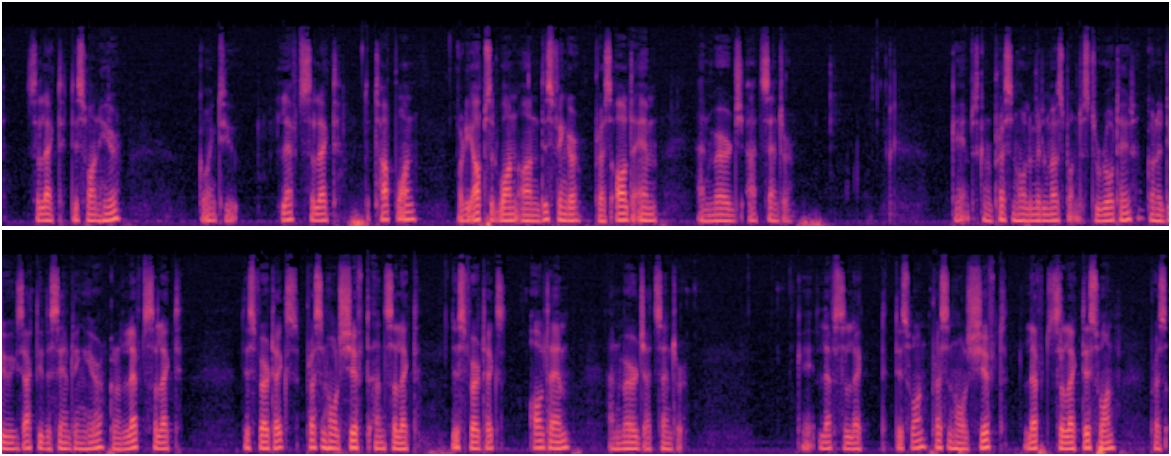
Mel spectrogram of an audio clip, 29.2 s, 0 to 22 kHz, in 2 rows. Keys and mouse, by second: 3.3 middle click, 5.4-9.3 drag, 9.3 alt+m, 10.5 alt+m, 14.3 click, 14.7-16.4 middle drag, 21.7 alt+m, 24.8-26.2 drag.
